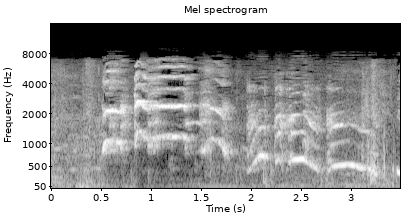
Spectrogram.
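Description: Silkie chickens on a farm cluck and crow nearby in a loud run of rising and falling calls, several overlapping squawks across a few seconds with no talking.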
